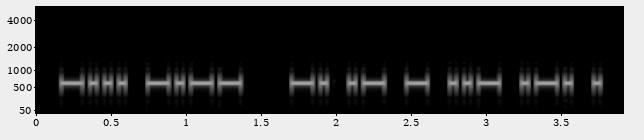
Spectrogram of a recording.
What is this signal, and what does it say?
Morse code, heard as a keyed tone, about 25 wpm, 600 Hz. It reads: BY NATURE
